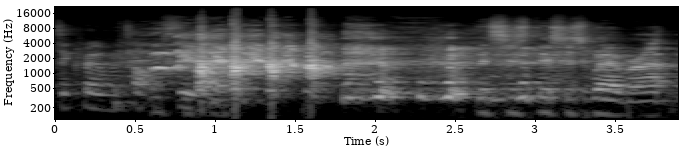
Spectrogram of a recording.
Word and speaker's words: achromatopsia: It's pronounced achromatopsia.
